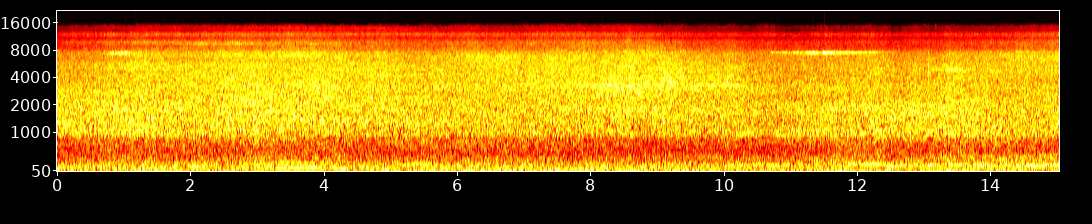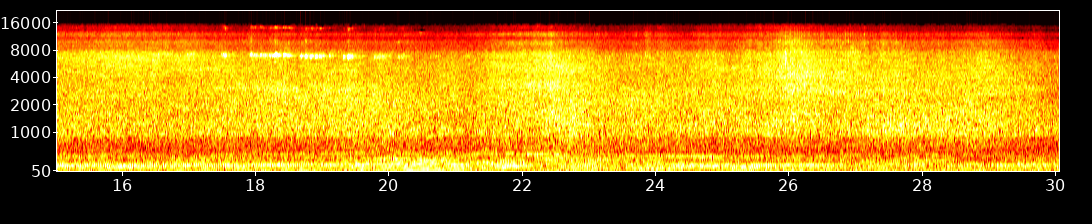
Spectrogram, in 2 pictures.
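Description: Steady road traffic from a busy multi-lane road: cars and heavy vehicles passing, with a continuous low engine rumble that swells somewhat midway through.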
